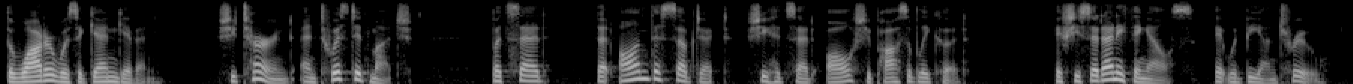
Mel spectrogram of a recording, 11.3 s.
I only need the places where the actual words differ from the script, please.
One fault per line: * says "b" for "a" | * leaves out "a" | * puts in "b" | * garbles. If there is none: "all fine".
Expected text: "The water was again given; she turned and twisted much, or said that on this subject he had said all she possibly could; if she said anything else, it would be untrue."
* says "but" for "or"
* says "she" for "he"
